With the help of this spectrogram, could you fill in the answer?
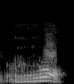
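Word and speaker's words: ῥῶ: E a pronúncia é como de um R, Rho.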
